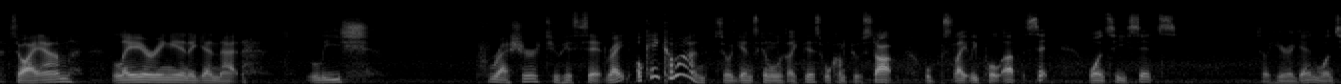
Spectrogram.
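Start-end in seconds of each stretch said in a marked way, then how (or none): 6.4-7.1 much higher, bright go cue; high dog cue. Real, not acted. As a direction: lift it up for the dog. Cueing puppy to move.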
